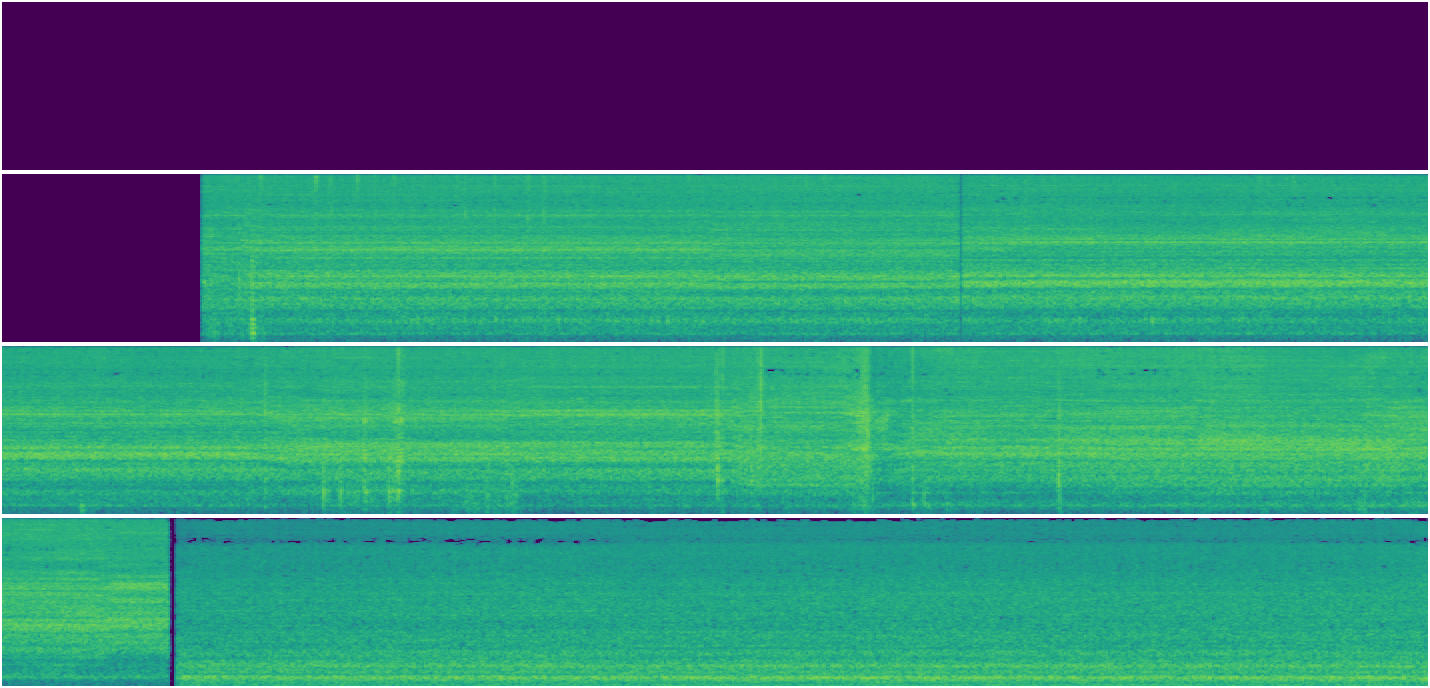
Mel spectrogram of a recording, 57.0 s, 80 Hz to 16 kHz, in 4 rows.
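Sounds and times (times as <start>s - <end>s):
pet hair dryer blowing: 16.3s - 44.6s.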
